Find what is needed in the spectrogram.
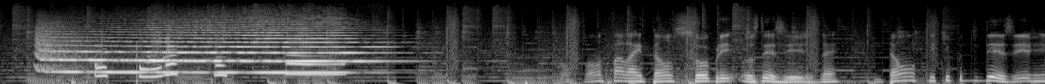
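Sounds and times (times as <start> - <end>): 
loud blaring air horn blast: 0.4 - 4.5
speech: 6.1 - 10.4.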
